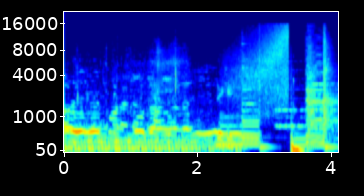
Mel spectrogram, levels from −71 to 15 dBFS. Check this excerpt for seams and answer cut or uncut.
cut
